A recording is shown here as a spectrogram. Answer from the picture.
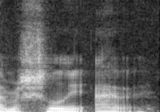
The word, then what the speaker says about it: Michelinie: So for the Web of issues, the writer was David Michelinie? Is that how you say it? – Or Michelinie. – Yeah, Michelinie.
